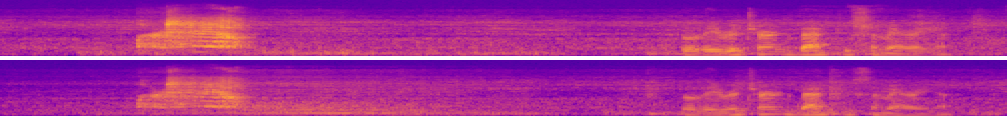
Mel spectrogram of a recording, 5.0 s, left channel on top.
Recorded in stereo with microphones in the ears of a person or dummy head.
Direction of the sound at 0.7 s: 25° left (ahead or behind).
